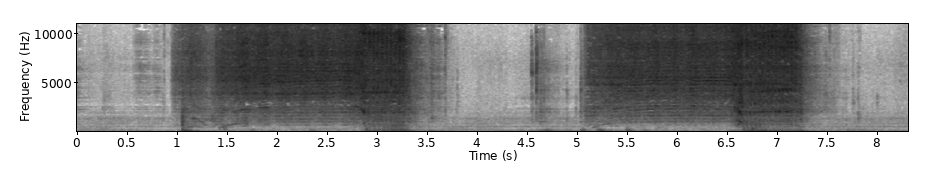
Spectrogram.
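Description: A cordless drill whirs in two long bursts.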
